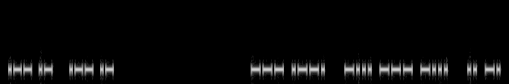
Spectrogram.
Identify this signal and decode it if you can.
Morse code, heard as a keyed tone, about 45 wpm, 700 Hz. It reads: WA WA OP BOB IN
